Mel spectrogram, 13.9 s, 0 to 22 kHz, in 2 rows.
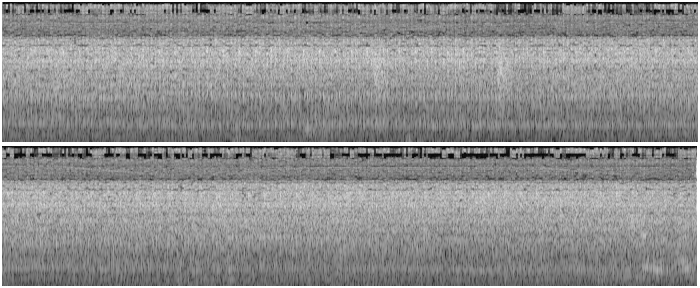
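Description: A 2019 Toyota Revo with a D4 diesel engine idles after a cranks-but-no-start repair, a steady close rumble with a faint rhythmic knock running the whole time.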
